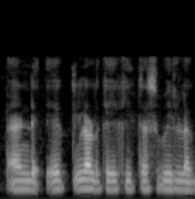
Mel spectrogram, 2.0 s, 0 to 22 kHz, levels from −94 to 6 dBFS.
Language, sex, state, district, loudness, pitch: Hindi, male, Bihar, Bhagalpur, -31 LUFS, 135 Hz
